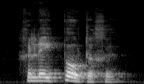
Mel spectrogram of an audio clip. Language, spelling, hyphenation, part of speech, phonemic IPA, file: Dutch, geleedpotige, ge‧leed‧po‧ti‧ge, noun / adjective, /ɣəˌleːtˈpoː.tə.ɣə/, Nl-geleedpotige.ogg
- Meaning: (noun) arthropod, any member of the phylum Arthropoda; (adjective) inflection of geleedpotig: 1. masculine/feminine singular attributive 2. definite neuter singular attributive 3. plural attributive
